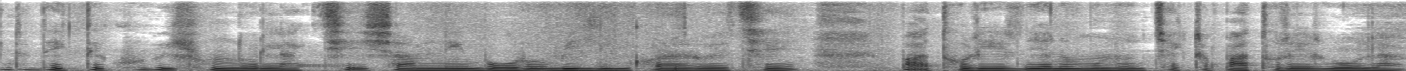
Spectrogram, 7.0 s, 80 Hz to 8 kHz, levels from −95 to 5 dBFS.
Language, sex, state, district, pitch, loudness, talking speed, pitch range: Bengali, female, West Bengal, Jhargram, 190 Hz, -16 LUFS, 145 wpm, 185-200 Hz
